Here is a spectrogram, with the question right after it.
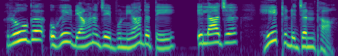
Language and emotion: Sindhi, neutral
